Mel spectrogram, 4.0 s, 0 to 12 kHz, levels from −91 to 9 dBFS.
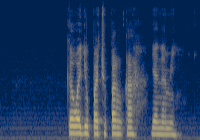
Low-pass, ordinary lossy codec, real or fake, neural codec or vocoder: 9.9 kHz; Opus, 24 kbps; fake; vocoder, 22.05 kHz, 80 mel bands, WaveNeXt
